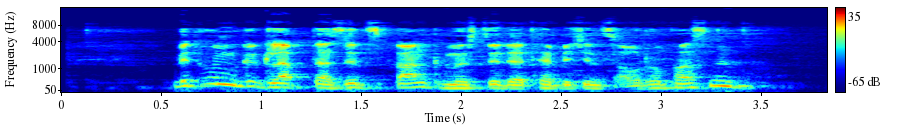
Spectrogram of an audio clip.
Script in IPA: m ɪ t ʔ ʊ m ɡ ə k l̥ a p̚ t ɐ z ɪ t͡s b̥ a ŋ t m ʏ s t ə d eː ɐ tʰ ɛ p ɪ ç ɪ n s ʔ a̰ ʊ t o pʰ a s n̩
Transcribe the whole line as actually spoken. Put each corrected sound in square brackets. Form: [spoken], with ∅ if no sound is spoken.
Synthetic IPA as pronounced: m ɪ t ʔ ʊ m ɡ ə k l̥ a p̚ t ɐ z ɪ t͡s b̥ a ŋ [k] m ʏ s t ə d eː ɐ tʰ ɛ p ɪ ç ɪ n s ʔ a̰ ʊ t o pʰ a s n̩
